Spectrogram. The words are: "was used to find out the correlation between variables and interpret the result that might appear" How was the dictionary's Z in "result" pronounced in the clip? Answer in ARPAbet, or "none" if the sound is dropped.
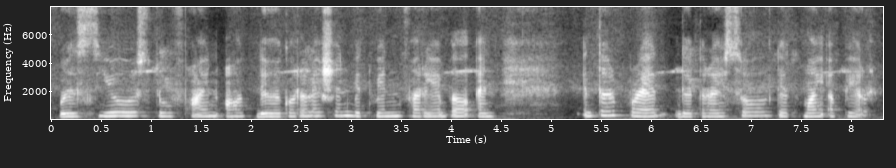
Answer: S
